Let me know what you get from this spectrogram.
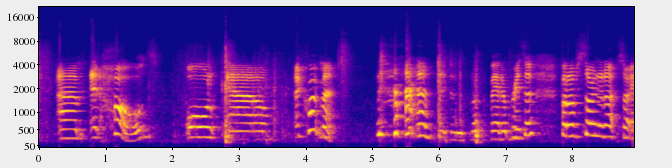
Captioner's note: laughter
